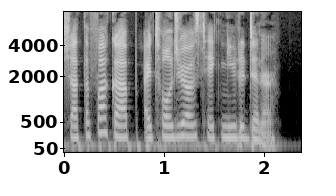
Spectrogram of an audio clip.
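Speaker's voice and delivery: imitated whisper. Retelling what a man said while grabbing the speaker: imitating a whisper. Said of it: "whispers in my ear".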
